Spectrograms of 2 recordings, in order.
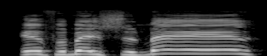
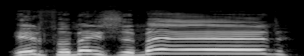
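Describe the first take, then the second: First: Said in the usual way. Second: Loud, punchy announcer call of the name; hype shout-out. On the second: Acted. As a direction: belt it out like a hype man. Hyped shout-out to a channel.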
